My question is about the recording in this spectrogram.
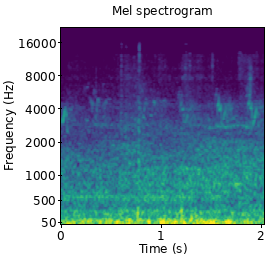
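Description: Footsteps on a paved road, with a sharper step about halfway through.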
